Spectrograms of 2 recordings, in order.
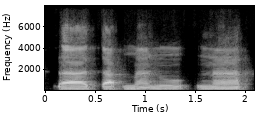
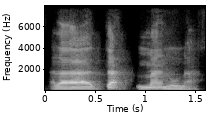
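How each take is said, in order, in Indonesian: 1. Frasa "la ta'manuna" dipanjangkan terlalu lama. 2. Frasa "la ta'manuna" diucapkan dengan cepat tanpa jeda. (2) "Dan harus cepat"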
